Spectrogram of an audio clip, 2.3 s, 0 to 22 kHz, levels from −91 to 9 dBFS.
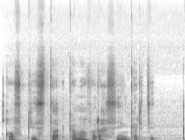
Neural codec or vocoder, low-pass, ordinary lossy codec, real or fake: vocoder, 44.1 kHz, 128 mel bands every 512 samples, BigVGAN v2; none; none; fake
